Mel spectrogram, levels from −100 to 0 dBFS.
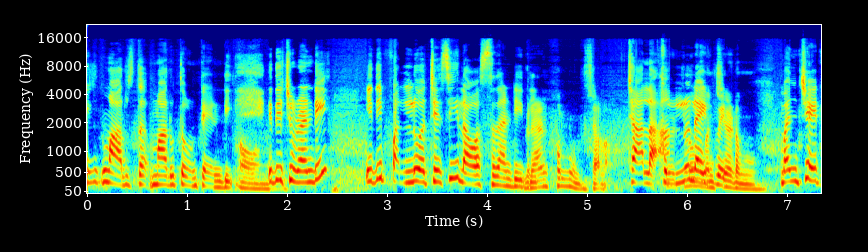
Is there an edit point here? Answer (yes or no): yes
